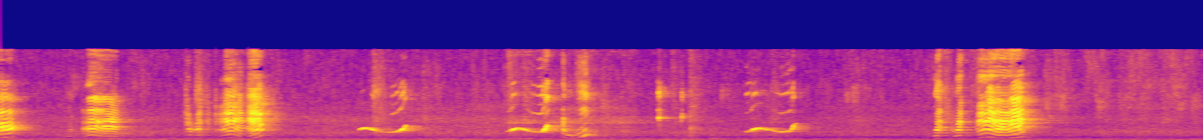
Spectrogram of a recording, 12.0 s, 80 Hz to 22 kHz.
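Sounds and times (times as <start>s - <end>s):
parakeet whistling: 0.0s - 2.8s, 3.6s - 4.3s, 5.0s - 8.2s, 9.3s - 10.4s.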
